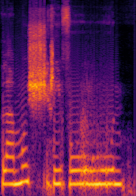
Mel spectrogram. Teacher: dibacanya itu panjang 2 sampai 6 harokat dengan mematikan huruf nun di akhir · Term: mat arid sukun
